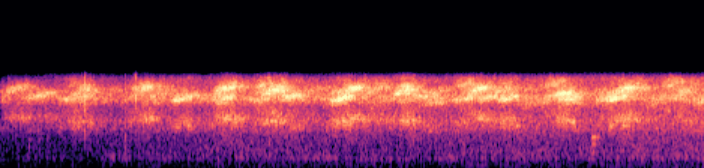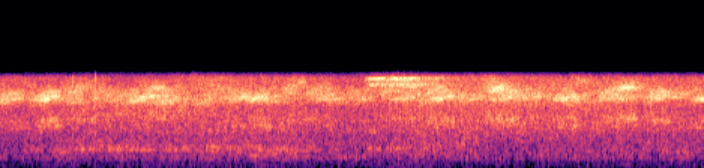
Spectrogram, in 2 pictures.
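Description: A dense chorus of frogs croaking at dusk, many overlapping rattling calls repeating steadily for the whole stretch, fairly loud and continuous with no voices.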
